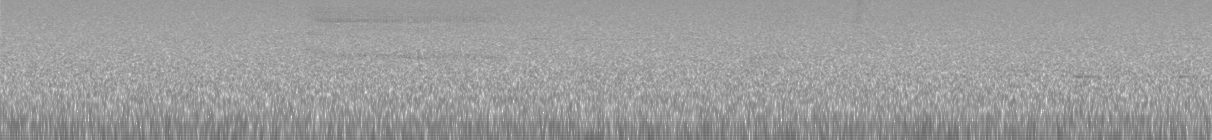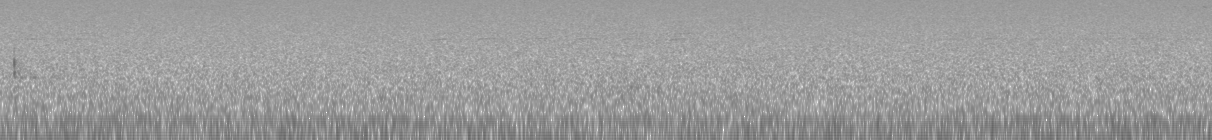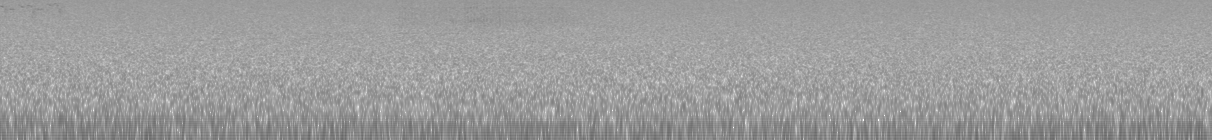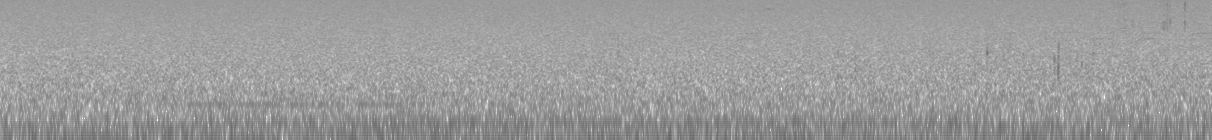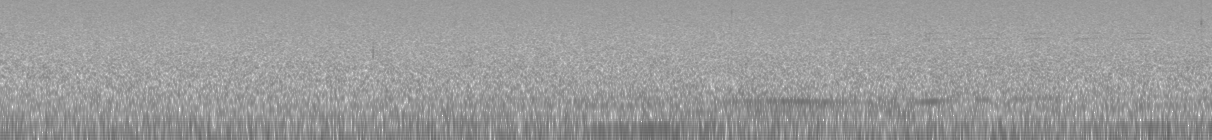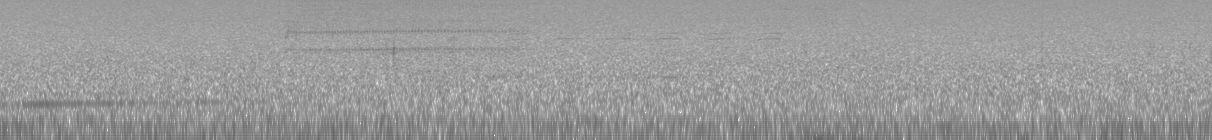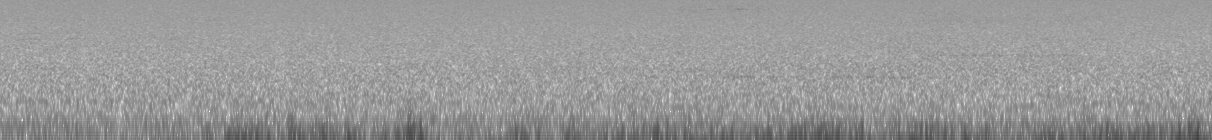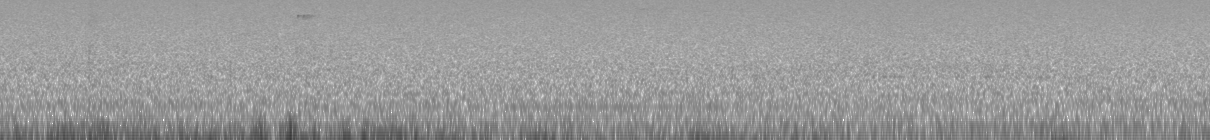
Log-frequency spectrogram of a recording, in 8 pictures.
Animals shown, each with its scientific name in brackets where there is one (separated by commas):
Red Squirrel (Tamiasciurus hudsonicus), Red-breasted Nuthatch (Sitta canadensis), Blackburnian Warbler (Setophaga fusca)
